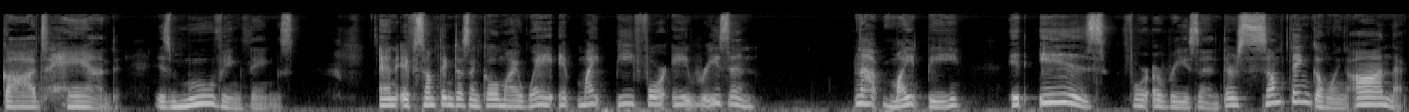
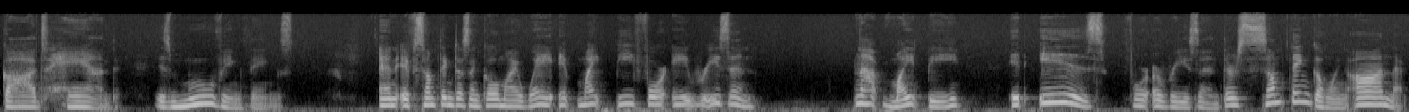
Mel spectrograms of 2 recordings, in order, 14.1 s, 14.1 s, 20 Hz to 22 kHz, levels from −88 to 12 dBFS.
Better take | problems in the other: first | hiss; faint; throughout; 25 dB below the speech

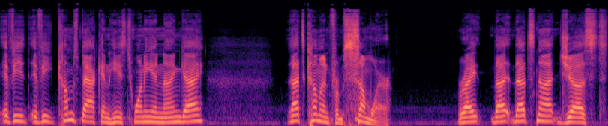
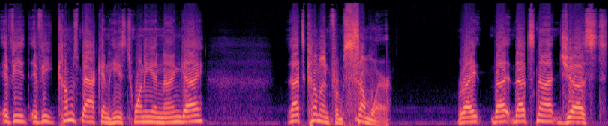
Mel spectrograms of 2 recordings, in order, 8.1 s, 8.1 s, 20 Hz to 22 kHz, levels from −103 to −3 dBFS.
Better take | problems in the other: first | distortion; slight; 8% of the sound clipped

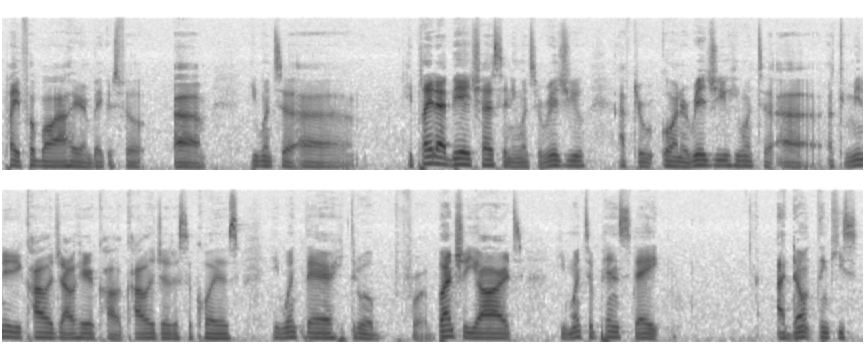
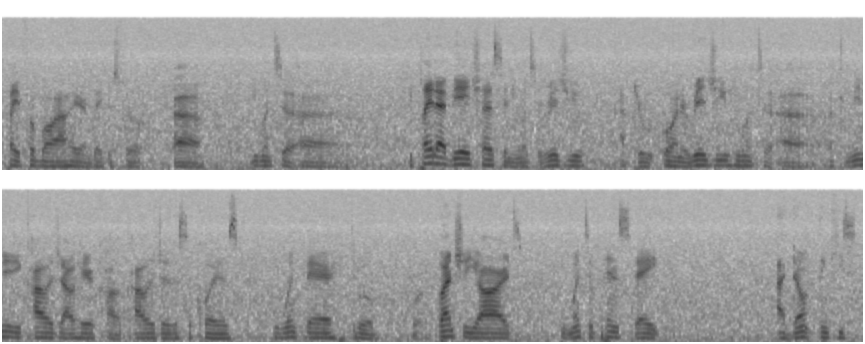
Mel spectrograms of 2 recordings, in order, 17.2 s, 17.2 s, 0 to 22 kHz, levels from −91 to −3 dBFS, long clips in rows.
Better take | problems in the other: first | hiss; loud; throughout; 8 dB below the speech; faint in the first

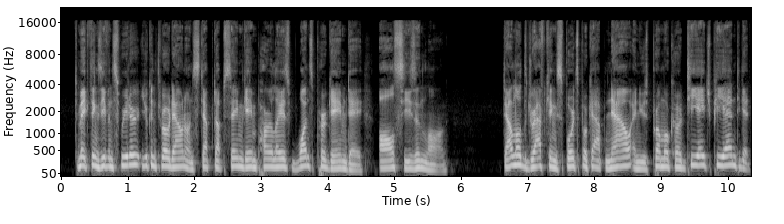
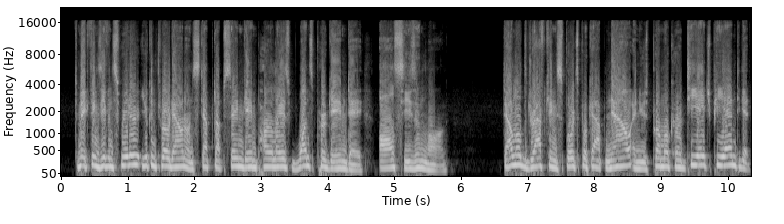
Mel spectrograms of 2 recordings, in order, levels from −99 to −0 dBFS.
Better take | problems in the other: first | distortion; heavy; 20% of the sound clipped

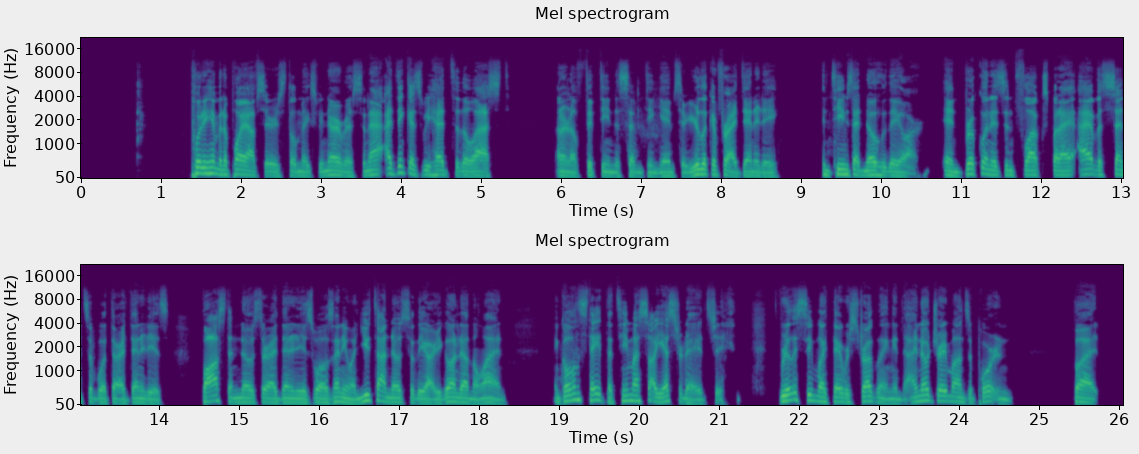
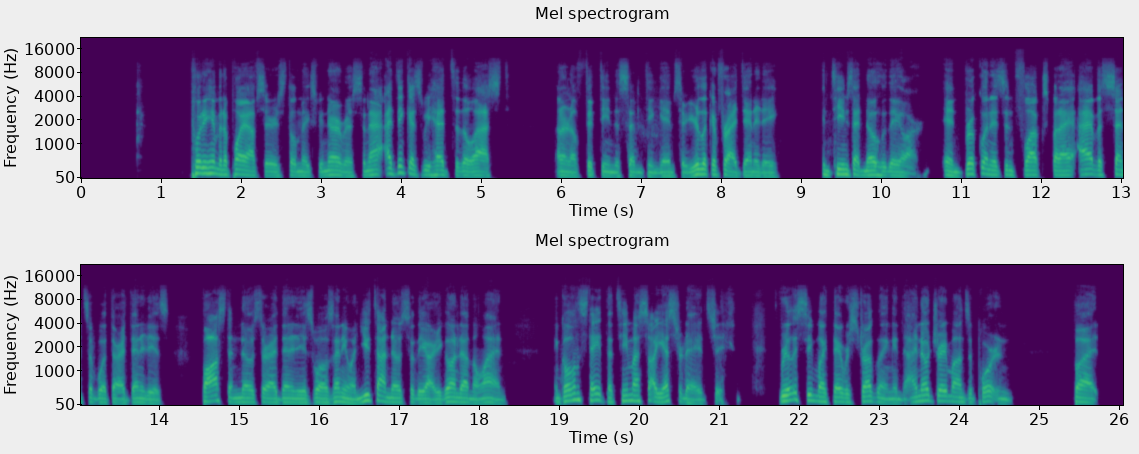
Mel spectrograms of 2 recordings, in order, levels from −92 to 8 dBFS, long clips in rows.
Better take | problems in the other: first | garbled, watery; slightly; nothing above 15.5 kHz

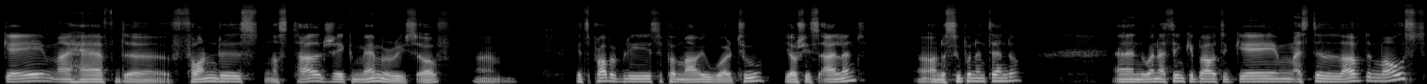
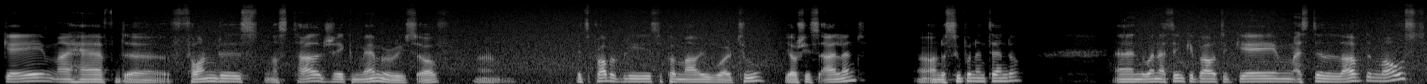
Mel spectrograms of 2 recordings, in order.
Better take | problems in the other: first | hiss; noticeable; from 1 to 8 s and from 11 s on; 20 dB below the speech

